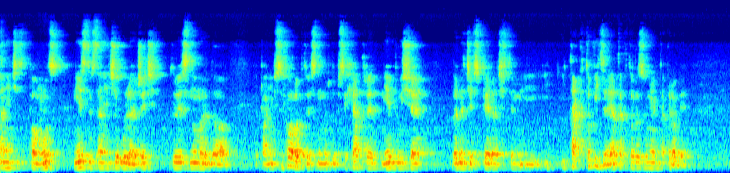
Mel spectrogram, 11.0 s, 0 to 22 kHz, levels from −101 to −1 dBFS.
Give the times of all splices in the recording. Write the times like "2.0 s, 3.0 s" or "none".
none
